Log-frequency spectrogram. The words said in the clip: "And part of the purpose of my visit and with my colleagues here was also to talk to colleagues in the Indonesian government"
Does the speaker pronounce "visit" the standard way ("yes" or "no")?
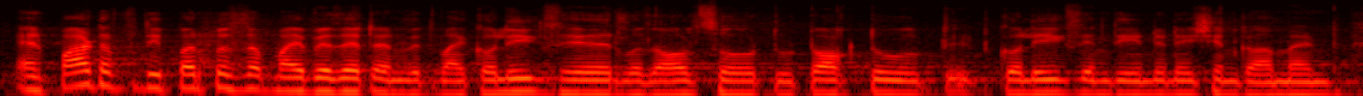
yes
